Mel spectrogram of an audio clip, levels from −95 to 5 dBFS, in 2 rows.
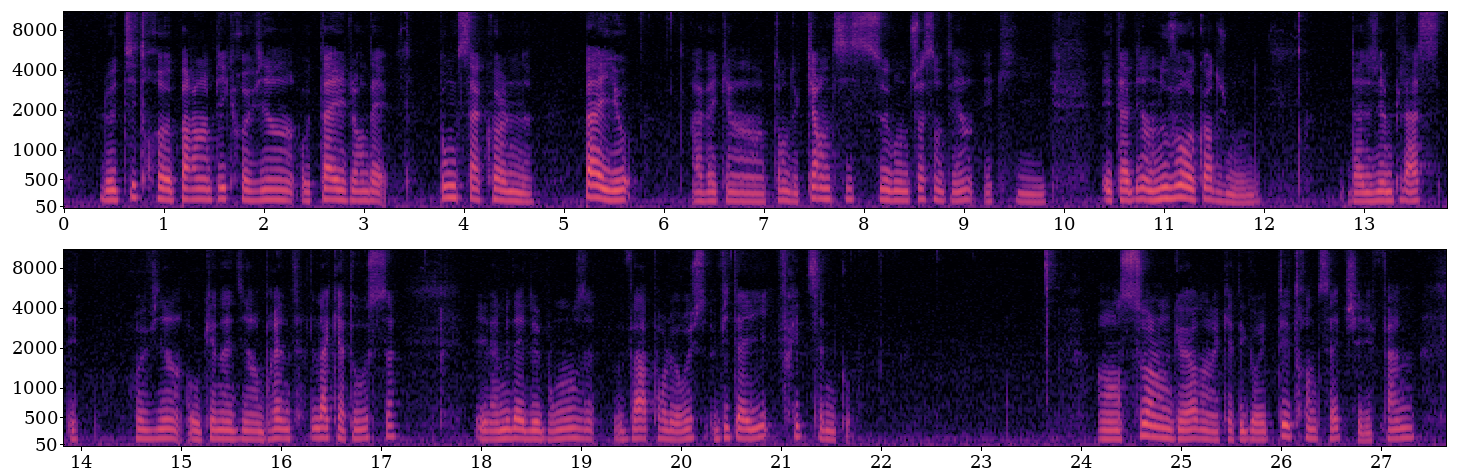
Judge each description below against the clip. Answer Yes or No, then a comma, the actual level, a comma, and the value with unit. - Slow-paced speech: Yes, slow, 115 wpm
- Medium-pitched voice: Yes, medium, 155 Hz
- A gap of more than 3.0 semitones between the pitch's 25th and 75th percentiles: No, average, 2.7 semitones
